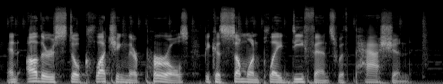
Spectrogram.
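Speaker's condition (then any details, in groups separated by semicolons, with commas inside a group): No condition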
